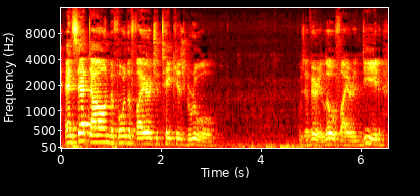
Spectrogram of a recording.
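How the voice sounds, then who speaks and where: A man with a fairly high voice reads a story aloud. His delivery is dramatic and expressive, with measured phrasing. He is some distance from the microphone, and the room echoes clearly around him. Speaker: library volunteer reader and host. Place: indoor room decorated for Christmas, seated. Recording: roomy echo, distant microphone.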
